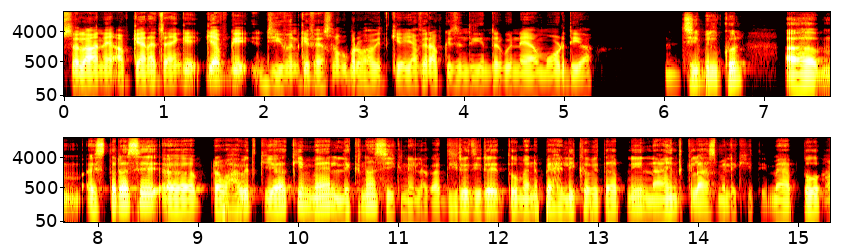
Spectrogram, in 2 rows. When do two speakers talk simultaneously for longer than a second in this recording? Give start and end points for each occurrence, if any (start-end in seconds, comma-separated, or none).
none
